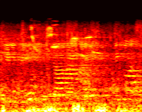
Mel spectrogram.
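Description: Running footfalls of marathon runners on the road, a run of dull thuds, with indistinct voices around them.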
